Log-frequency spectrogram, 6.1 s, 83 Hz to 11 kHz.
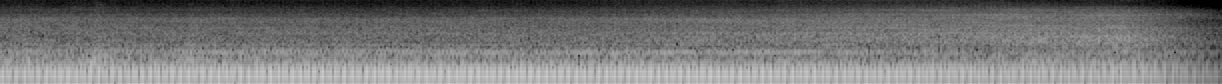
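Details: Toro Wheel Horse 522xi being diagnosed for a no-start after four months parked, with fuel pump replacement tried: a steady, even low drone at constant speed with no misses or surging until it winds down. It runs normally.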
